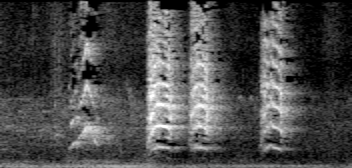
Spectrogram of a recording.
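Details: Blue macaw, said to be native to Africa, giving short harsh squawks with stacked harmonics: a faint one, then three louder bursts close together, over a steady low background hum.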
